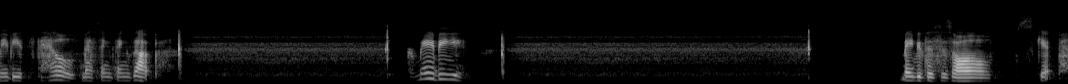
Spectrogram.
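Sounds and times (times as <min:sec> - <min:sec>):
speech: 0:00.0 - 0:01.7, 0:04.1 - 0:04.7, 0:09.0 - 0:10.6
radio static hissing: 0:01.2 - 0:08.2.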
